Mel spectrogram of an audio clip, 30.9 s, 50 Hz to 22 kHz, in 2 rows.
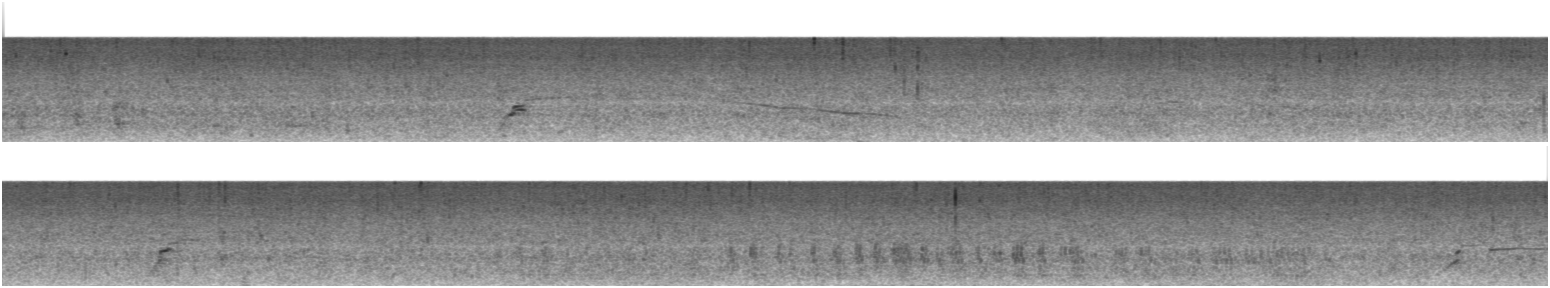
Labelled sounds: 7.3	8.6	humpback whale, 0.81 to 1.2 kHz
30.3	30.7	humpback whale, 1.0 to 1.2 kHz

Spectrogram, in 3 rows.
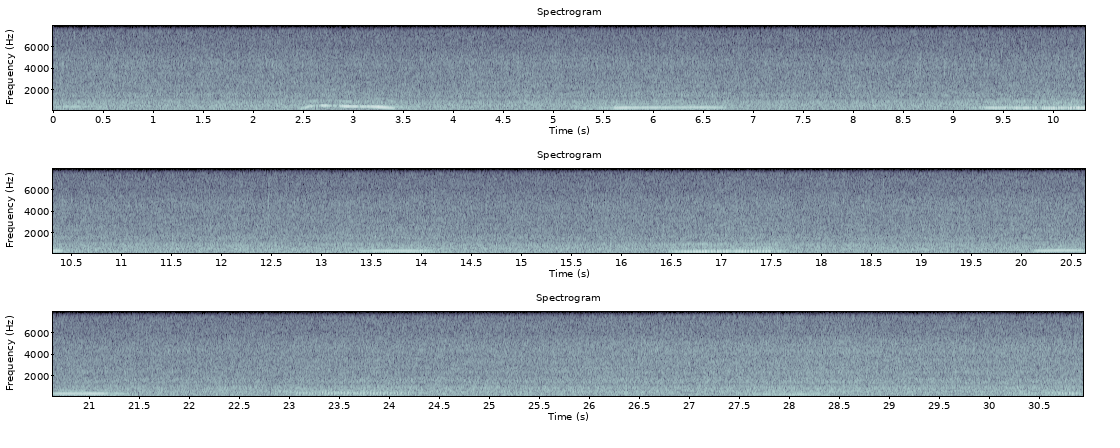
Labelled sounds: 2.8	3.4	humpback whale, 0.84 to 1.3 kHz

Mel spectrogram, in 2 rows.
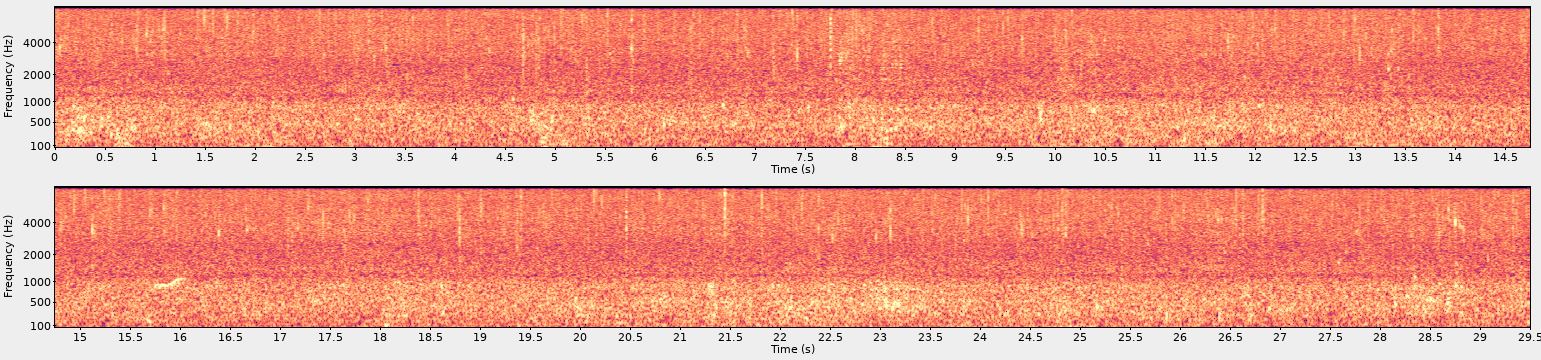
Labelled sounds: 15.7	16.1	humpback whale, 0.78 to 1.2 kHz

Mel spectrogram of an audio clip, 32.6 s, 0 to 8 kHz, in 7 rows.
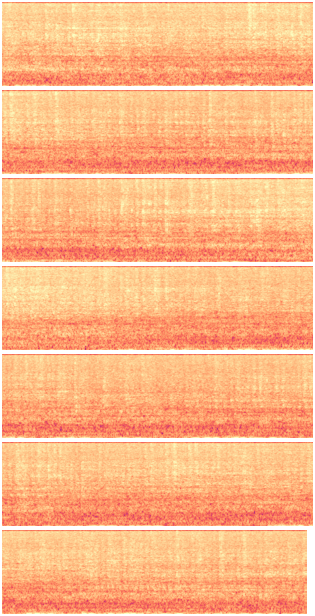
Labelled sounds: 0.9	1.2	vessel noise, 3.1 to 3.4 kHz

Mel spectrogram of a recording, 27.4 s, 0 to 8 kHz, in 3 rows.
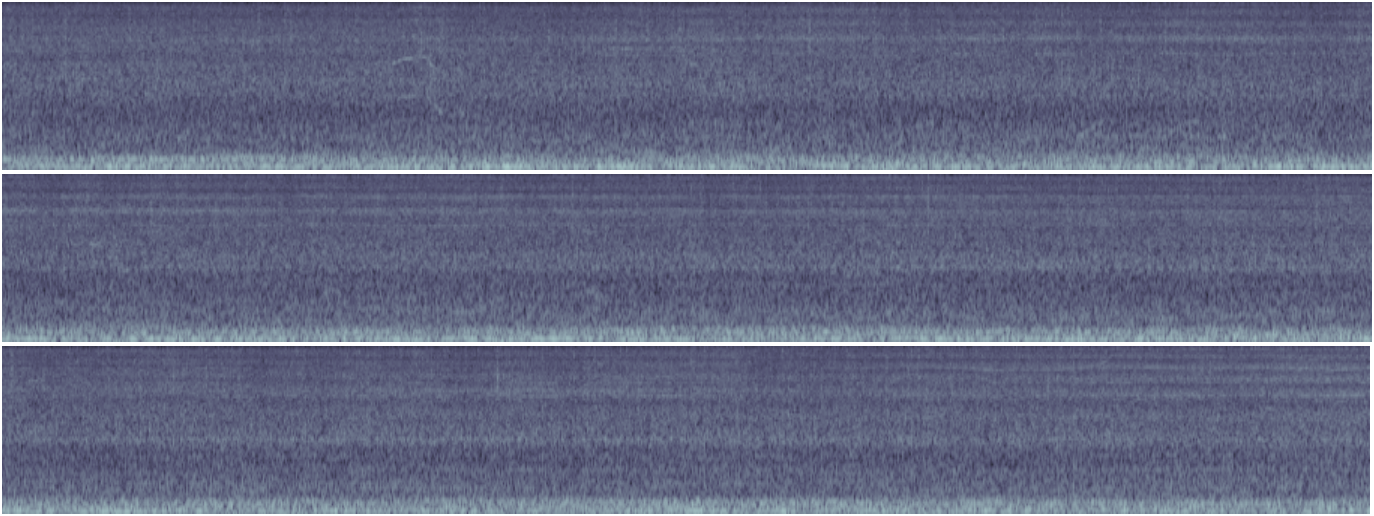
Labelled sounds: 2.5	2.9	killer whale, 2.4 to 3.0 kHz

